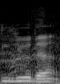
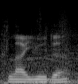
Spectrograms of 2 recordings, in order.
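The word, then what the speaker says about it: Люда: It's not like when you pronounce Luda, which is completely wrong, Lyuda, because you're actually saying a foreign word in the wrong way, but saying Tump and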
